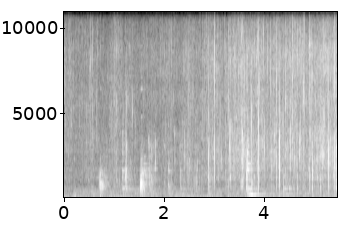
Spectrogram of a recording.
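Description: Chopped onions and scallions sizzling in hot oil in an enameled cast-iron Dutch oven as a wooden spoon stirs them, with many sharp clicks. The sizzle grows louder about halfway through.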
